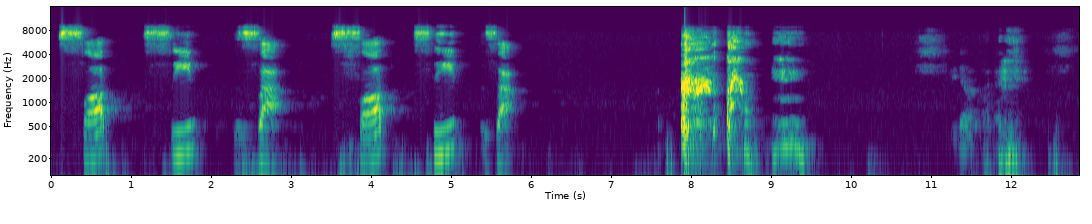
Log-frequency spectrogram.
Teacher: চরি পাখির মত আওয়াজ হবে তিনটি হরফে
